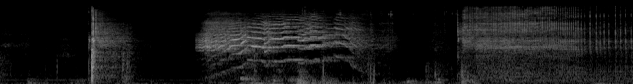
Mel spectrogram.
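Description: A door being opened: a sharp latch click about a second in, then a wavering hinge creak lasting about a second and a half. A steady hiss follows near the end.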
